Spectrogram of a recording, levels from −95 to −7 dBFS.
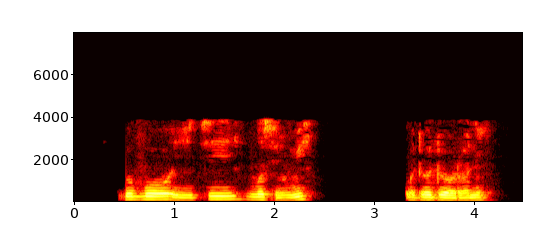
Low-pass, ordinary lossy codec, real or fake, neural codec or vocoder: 7.2 kHz; AAC, 16 kbps; real; none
